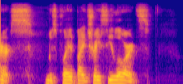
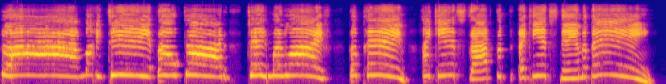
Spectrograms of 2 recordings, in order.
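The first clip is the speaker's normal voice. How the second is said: put-on pain screaming, much higher and louder; 4 dB louder than usual. Retelling a man screaming alone in the garage while his family hears, imitating screaming in pain. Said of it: "hear him screaming".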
